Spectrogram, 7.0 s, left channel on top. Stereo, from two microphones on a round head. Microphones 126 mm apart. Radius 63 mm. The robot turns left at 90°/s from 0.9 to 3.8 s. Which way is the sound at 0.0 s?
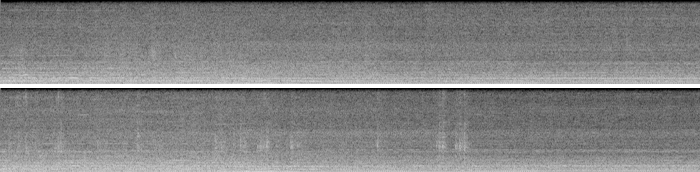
15° right.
